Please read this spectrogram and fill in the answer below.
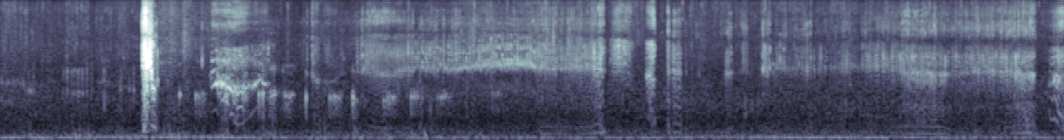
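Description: Small dog rolling on its back in lawn grass, the grass rustling under it, with a sharp click about a second in.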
